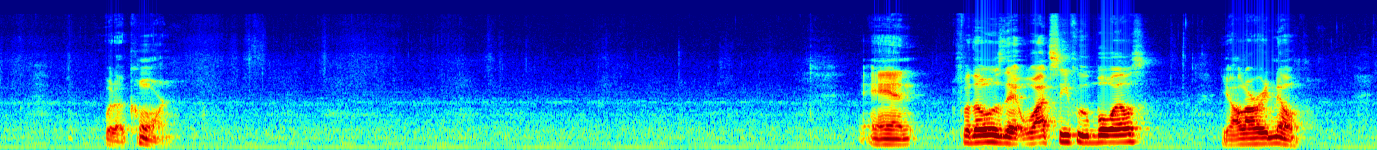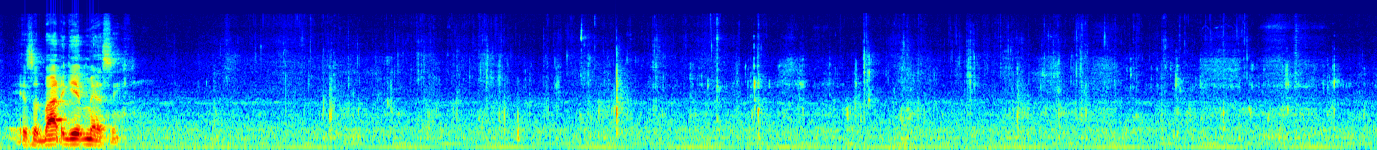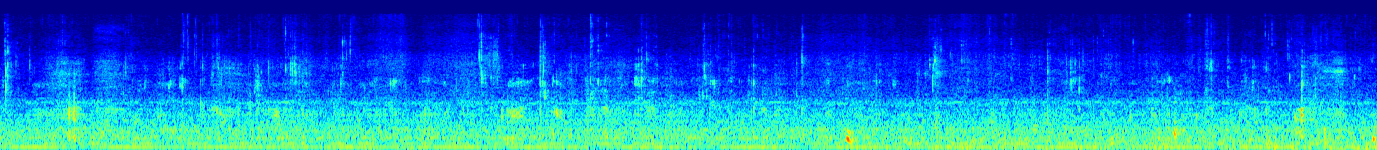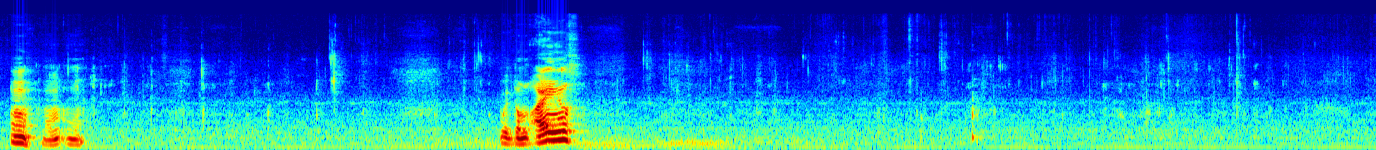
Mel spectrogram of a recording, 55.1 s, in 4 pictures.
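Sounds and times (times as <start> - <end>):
person chewing corn: 15.0 - 55.0.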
